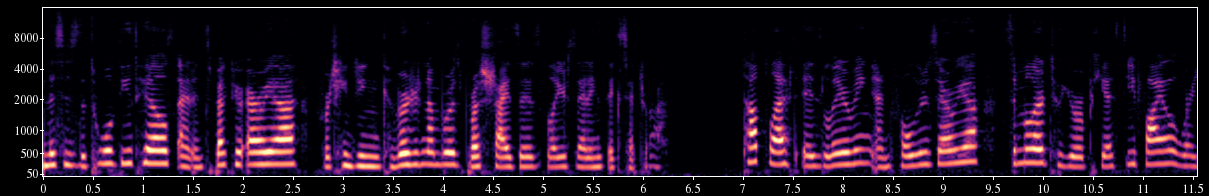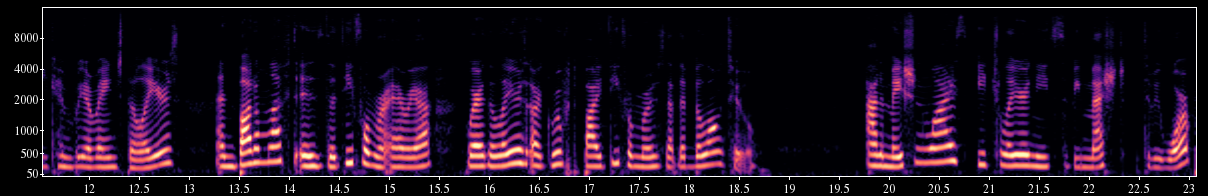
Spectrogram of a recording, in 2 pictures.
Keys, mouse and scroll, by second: 18.3 ctrl+z, 22.2 ctrl+z, 22.9 ctrl+z.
